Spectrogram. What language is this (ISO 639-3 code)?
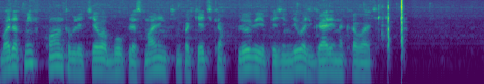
rus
